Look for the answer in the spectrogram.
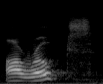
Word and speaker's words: aurochs: That animal that is now believed extinct is A-U-R-O-C-H-S. Connie, how do you pronounce that? Aurox or something like that? A-U-R-O-C-H-S. H-S. – Oh, the aurochs. Aurochs, okay. The aurochs is what this animal we believe is being talked about as the wild ox.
